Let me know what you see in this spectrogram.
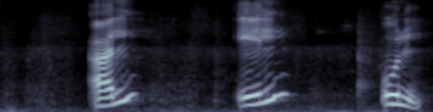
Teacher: لام کی آواز باریک ہوتی ہے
